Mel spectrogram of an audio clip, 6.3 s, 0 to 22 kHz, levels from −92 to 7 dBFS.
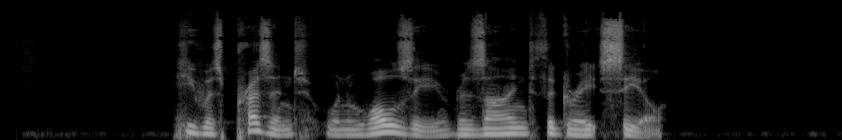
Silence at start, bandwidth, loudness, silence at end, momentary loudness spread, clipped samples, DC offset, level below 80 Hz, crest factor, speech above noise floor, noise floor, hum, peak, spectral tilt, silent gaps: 1.3 s; 15.5 kHz; -35 LUFS; 1.35 s; 11 LU; under 0.1%; under 0.1%; -62 dBFS; 18 dB; 52 dB; -87 dBFS; none; -18 dBFS; -5 dB/octave; none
